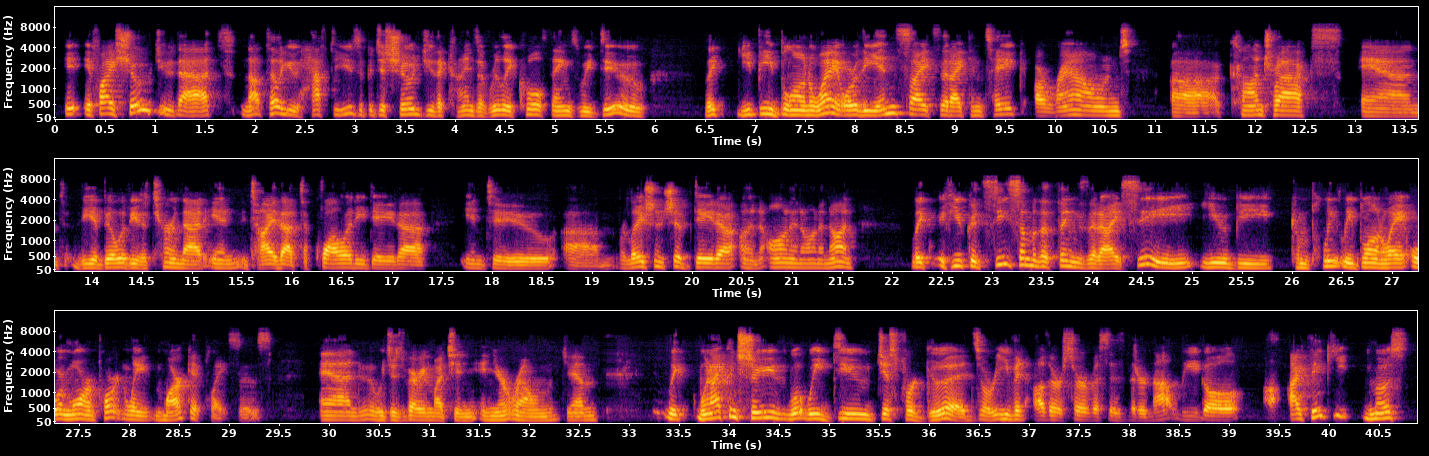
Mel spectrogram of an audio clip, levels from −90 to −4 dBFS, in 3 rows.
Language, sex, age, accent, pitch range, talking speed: English, male, 40-59, American, 130-165 Hz, 170 wpm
